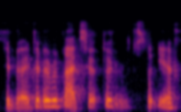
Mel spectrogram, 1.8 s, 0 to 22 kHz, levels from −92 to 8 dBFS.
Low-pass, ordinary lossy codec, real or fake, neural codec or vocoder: 9.9 kHz; Opus, 32 kbps; fake; autoencoder, 22.05 kHz, a latent of 192 numbers a frame, VITS, trained on one speaker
